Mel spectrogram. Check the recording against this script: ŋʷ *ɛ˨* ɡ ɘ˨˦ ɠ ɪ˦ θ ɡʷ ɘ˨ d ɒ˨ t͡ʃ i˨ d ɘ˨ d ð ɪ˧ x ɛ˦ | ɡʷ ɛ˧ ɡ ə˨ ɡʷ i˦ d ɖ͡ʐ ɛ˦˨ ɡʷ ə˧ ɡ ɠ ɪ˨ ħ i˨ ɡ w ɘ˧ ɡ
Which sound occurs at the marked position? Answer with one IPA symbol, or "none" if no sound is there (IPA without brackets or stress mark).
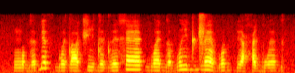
ɪ˨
